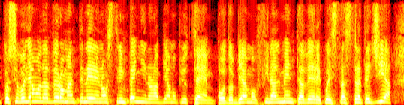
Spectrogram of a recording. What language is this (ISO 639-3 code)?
ita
